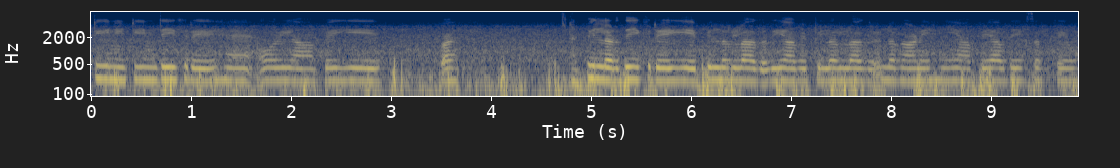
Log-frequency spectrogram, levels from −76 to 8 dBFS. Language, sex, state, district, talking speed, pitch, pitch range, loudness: Hindi, female, Haryana, Charkhi Dadri, 175 wpm, 205 Hz, 180-210 Hz, -19 LUFS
